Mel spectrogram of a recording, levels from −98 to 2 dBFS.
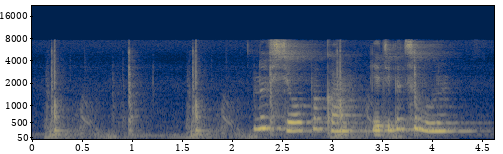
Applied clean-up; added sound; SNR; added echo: none; Door; 11 dB; reverberation time 1.0 s.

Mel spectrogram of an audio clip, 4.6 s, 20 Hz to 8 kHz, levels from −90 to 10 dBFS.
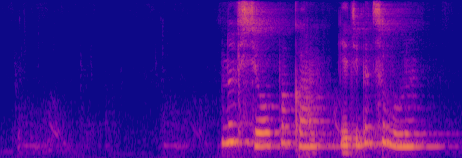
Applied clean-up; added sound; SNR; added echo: neural separator model SepFormer DNS4.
